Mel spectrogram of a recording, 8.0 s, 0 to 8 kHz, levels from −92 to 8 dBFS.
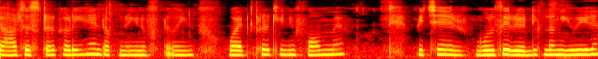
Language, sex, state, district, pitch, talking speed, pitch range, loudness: Hindi, female, Odisha, Sambalpur, 230 Hz, 105 wpm, 220-240 Hz, -16 LUFS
